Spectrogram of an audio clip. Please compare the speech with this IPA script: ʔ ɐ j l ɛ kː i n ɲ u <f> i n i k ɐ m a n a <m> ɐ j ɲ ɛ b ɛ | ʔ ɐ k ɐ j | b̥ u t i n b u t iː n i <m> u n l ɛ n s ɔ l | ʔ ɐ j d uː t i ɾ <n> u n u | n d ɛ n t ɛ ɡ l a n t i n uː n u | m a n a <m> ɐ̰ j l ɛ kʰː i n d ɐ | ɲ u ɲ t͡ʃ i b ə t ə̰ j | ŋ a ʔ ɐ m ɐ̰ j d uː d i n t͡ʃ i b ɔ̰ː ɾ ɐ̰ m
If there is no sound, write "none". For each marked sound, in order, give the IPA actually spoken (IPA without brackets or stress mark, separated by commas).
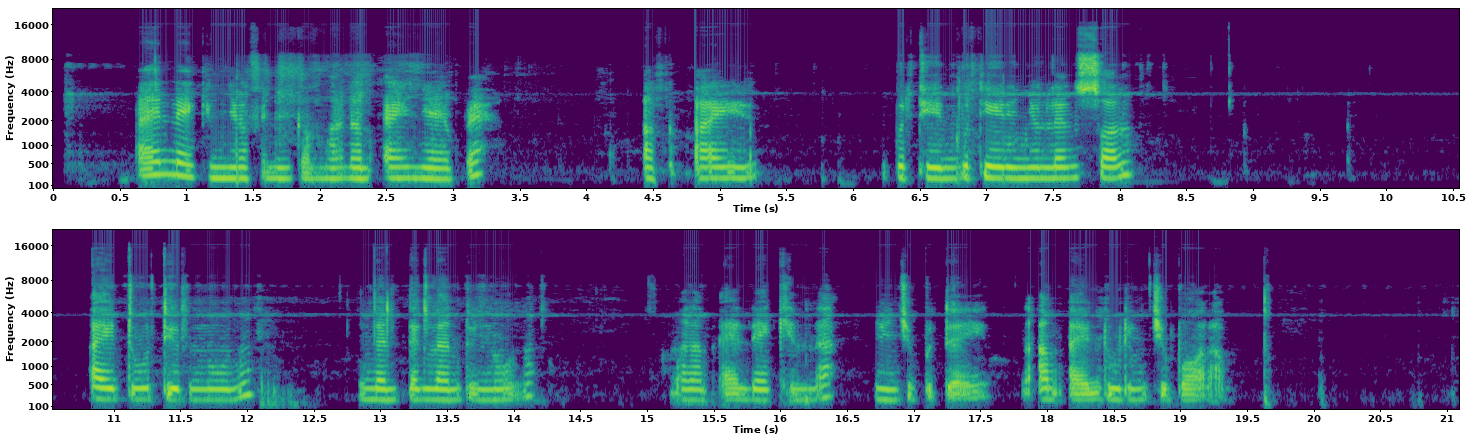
f, m, ɲ, n, m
